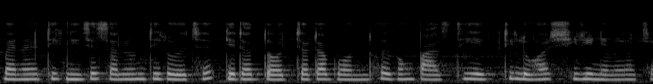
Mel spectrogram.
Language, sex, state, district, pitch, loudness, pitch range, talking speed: Bengali, female, West Bengal, Malda, 240 Hz, -34 LUFS, 230-250 Hz, 155 wpm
